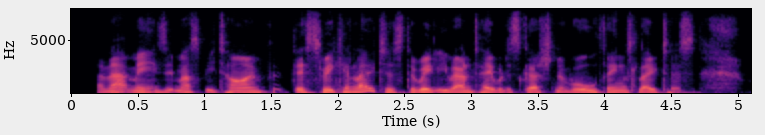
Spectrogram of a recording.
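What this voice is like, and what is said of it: Hoarse voice. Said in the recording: “Bit of a cold, so I'm probably a bit hoarse today”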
